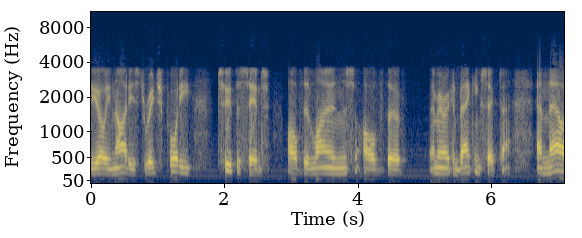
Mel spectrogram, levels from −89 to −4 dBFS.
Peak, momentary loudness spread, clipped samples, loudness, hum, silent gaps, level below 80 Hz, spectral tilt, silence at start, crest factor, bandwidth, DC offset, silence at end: -6 dBFS; 10 LU; under 0.1%; -24 LUFS; none; none; -74 dBFS; -6.5 dB/octave; 0 s; 16 dB; 4.9 kHz; under 0.1%; 0 s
